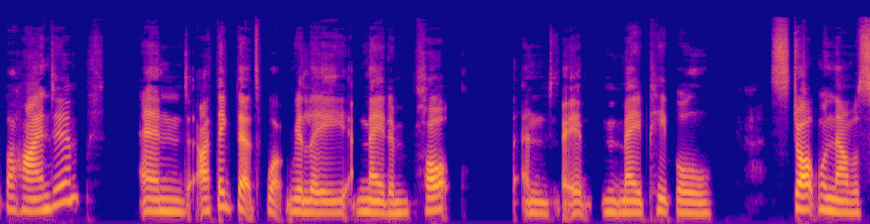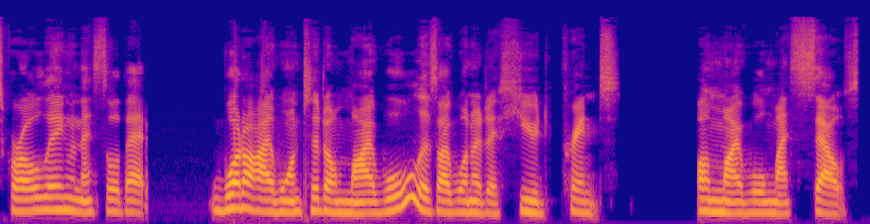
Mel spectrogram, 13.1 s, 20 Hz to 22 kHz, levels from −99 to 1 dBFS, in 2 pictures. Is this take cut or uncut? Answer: cut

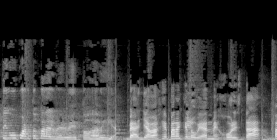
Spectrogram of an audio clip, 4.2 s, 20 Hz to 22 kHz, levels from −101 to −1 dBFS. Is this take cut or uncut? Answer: cut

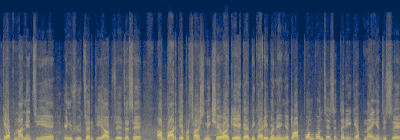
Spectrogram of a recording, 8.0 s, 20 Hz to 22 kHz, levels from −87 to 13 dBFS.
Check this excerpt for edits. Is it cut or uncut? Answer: uncut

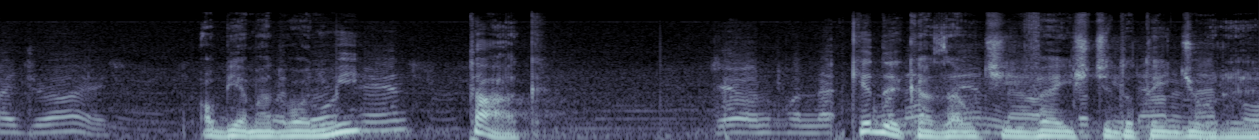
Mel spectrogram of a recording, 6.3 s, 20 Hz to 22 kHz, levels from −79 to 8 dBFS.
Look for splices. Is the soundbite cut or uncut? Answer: cut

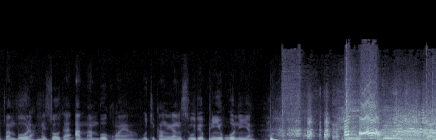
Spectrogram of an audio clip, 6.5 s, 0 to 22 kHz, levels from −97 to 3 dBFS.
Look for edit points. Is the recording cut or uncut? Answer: cut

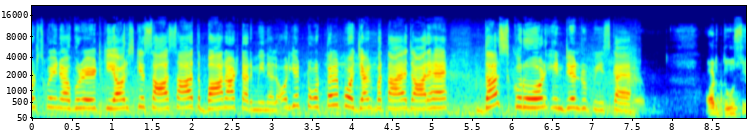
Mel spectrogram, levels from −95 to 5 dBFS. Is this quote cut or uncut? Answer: cut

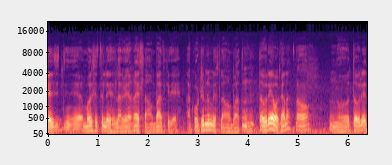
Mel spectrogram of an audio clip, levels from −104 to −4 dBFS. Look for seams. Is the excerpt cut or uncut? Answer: uncut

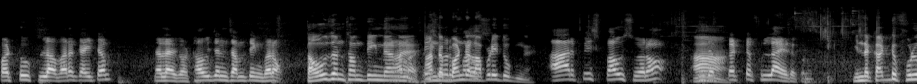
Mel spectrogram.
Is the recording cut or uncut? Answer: cut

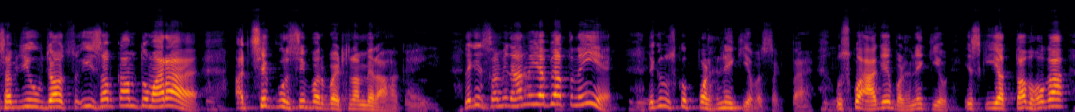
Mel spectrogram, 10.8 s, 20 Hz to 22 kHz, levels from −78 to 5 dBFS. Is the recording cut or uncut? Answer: uncut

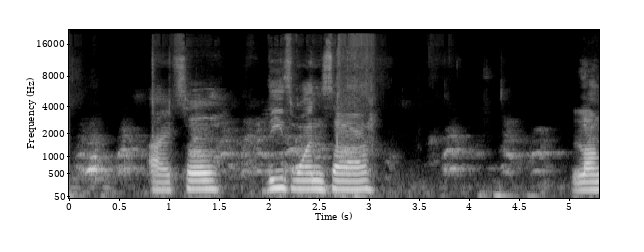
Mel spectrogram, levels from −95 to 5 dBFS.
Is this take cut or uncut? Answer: uncut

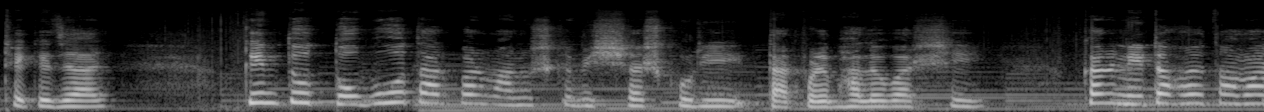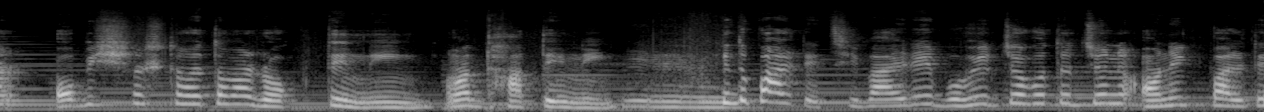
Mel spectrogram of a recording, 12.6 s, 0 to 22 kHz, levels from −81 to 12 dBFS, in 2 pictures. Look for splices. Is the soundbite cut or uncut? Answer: uncut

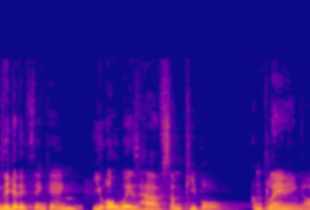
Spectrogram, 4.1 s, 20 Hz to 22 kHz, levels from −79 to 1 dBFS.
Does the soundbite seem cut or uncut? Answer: cut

